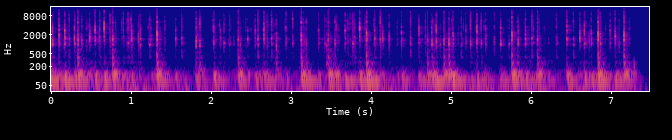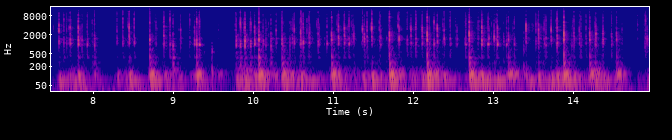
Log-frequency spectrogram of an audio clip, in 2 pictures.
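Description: A compact white Ducky Miya Pro mechanical keyboard with white plastic keycaps and Cherry MX Red switches is typed on continuously with the fingertips of both hands. A steady stream of quick, clacky keystrokes with bright tops and a low thump blends into a dense patter, broken by a few brief pauses.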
